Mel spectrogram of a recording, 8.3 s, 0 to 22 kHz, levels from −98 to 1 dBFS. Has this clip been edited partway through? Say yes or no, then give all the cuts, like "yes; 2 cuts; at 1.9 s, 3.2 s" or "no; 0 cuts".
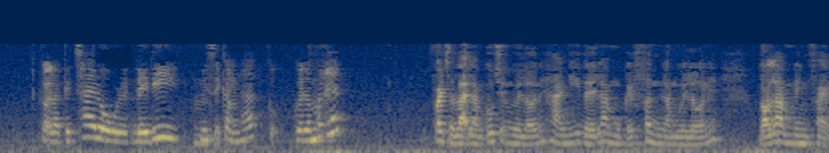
no; 0 cuts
